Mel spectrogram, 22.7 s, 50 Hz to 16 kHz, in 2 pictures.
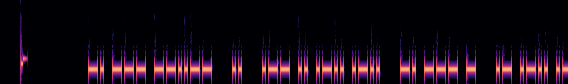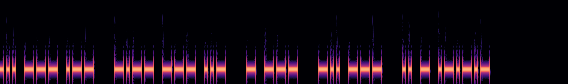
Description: Morse code, heard as a keyed tone, about 20 wpm, 700 Hz. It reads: NO, I WILL NOT ALLOW YOU TO DO IT.
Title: Sentences from Top 1000 Words - Review Part 5 - 20wpm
